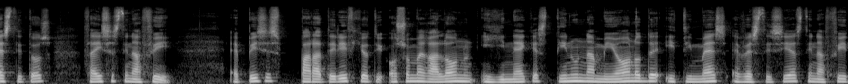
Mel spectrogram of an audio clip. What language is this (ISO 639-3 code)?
ell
